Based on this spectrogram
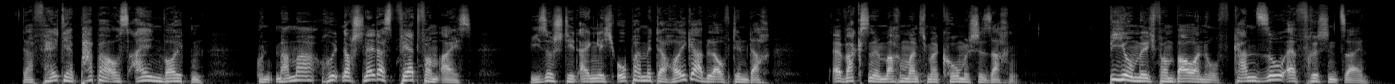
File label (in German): Spot Biomilch; engelszungen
